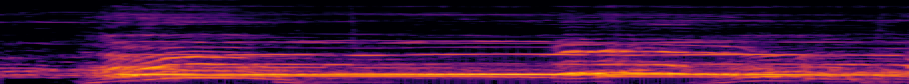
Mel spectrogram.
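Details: Captive wolfdog at a southern Ohio wolf sanctuary giving a long, steady, clear howl that rises at the start, holds one pitch for about four seconds, and has a second voice briefly joining and bending downward.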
